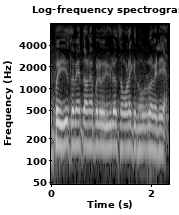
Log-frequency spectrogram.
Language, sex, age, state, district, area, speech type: Malayalam, male, 60+, Kerala, Kottayam, rural, spontaneous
